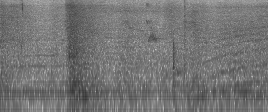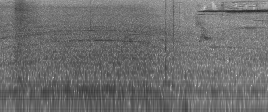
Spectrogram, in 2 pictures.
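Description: Garbage truck passing by: its engine hum swells through the middle and fades again, with a sharp noise about a second in and a high steady whine starting near the end.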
